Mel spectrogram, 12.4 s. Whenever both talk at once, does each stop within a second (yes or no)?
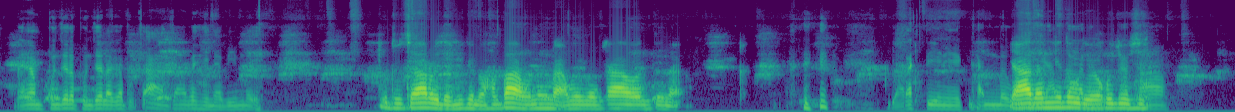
no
